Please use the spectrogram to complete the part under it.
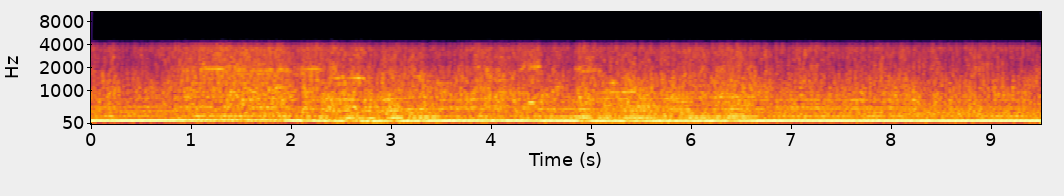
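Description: A loud tractor engine roars and strains steadily outdoors.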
